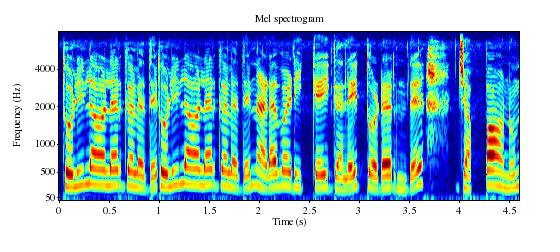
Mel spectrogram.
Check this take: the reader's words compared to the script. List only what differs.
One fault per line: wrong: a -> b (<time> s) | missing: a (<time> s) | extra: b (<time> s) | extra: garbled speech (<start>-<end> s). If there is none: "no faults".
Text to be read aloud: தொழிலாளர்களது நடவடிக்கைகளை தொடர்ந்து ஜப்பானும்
extra: தொழிலாளர்களது (1.0 s)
